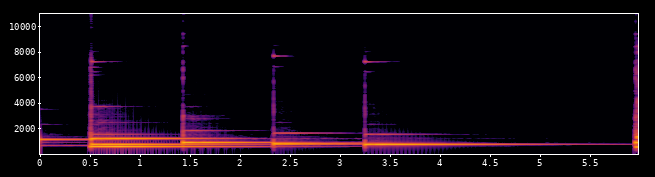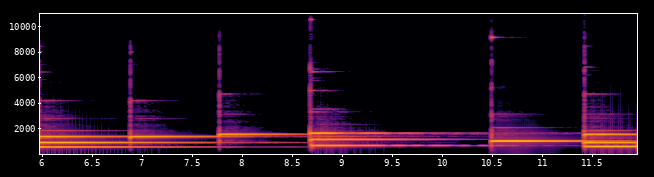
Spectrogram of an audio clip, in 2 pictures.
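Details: Gentle glockenspiel melody of bright, ringing mallet notes struck every second or so, each tone slowly fading, with no animal sound present.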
